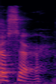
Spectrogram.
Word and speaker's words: chasseur: Chasseur.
